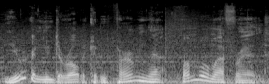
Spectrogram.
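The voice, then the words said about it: Over-the-top game show host voice. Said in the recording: “this game show voice thing. Like, it's awful. It's just terrible.”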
